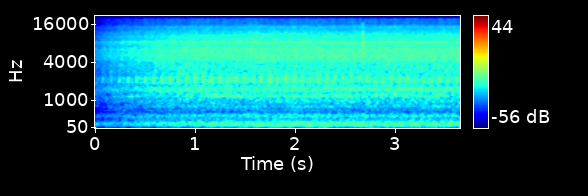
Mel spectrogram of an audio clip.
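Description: A 1991 Honda Civic engine, just restarted after over ten years sitting, idles with a steady, close mechanical rumble and faint knocking that stays even throughout.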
